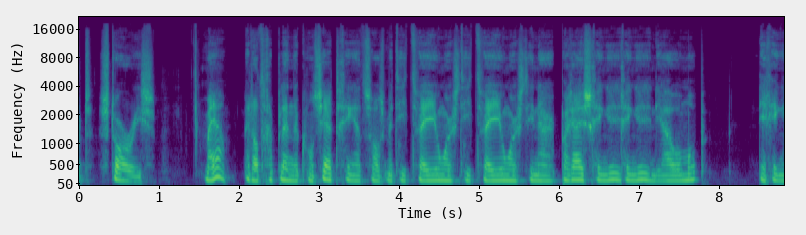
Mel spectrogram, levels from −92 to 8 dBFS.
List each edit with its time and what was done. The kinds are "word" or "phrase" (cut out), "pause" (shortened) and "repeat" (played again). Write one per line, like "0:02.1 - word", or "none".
0:01.9 - pause
0:04.7 - repeat
0:06.8 - repeat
